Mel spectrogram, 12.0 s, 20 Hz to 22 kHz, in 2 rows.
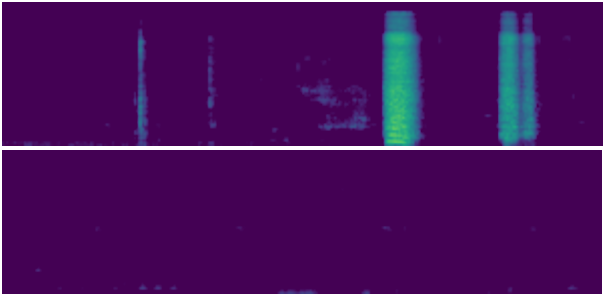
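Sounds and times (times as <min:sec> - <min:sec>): person sneezing: 0:03.8 - 0:04.2, 0:05.0 - 0:05.3
weak double burst of breath: 0:03.8 - 0:04.2, 0:05.0 - 0:05.3.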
